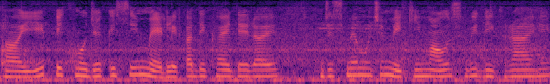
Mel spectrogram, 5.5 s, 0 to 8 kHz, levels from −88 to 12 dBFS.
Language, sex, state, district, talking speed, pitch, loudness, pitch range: Hindi, female, Chhattisgarh, Raigarh, 205 wpm, 190 Hz, -23 LUFS, 165-210 Hz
